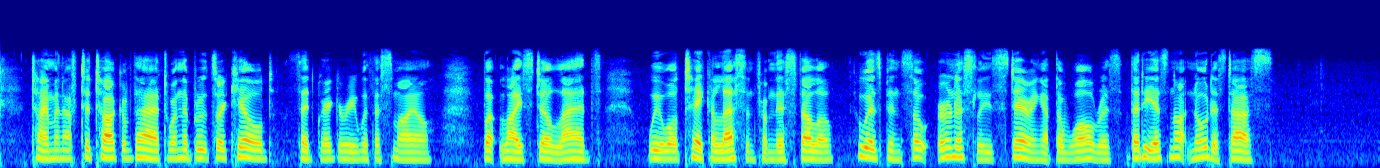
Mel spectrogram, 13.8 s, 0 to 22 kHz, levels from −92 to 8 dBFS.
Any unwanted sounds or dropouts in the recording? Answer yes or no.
no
